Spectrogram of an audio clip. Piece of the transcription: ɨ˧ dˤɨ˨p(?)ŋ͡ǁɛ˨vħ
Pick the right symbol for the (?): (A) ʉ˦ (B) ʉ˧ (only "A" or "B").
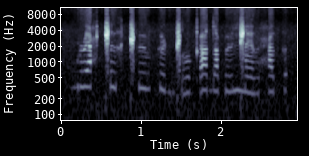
B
